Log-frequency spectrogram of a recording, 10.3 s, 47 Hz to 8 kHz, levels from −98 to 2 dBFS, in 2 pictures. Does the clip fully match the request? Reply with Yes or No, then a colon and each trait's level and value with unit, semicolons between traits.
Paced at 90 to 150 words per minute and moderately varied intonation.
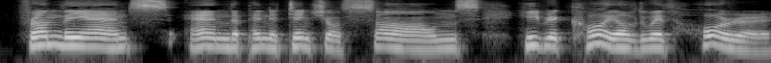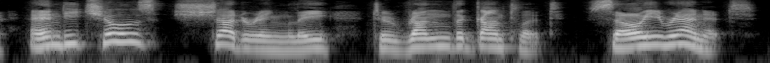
Yes: slow, 135 wpm; average, 3.4 semitones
